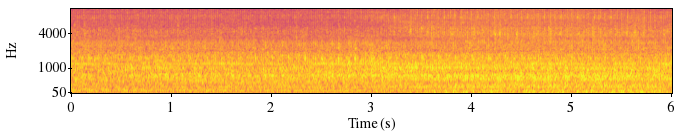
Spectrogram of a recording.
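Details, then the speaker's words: Diesel truck, restarted after sitting a day: loud idle with steady rough clatter and a faint whir over it; owner suspects a tensioner or AC compressor going bad, though motor ran great. "Sounds like we might have a tensioner or a AC compressor going bad, but the guy drove him out here. Motor ran great."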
